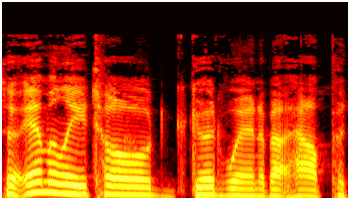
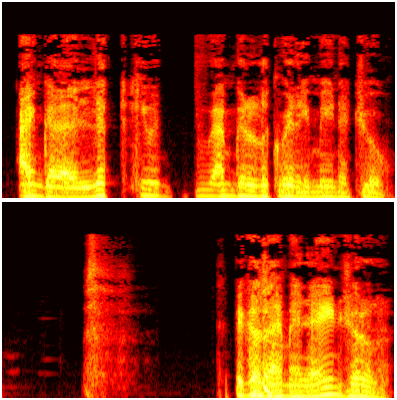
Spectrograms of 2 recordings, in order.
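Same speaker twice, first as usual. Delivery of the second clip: lower, mock-tough villain; mock menacing voice; 3 semitones lower, 4 dB louder than usual. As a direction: ham up a wannabe menace. Mocking Arthur's evil stare.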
